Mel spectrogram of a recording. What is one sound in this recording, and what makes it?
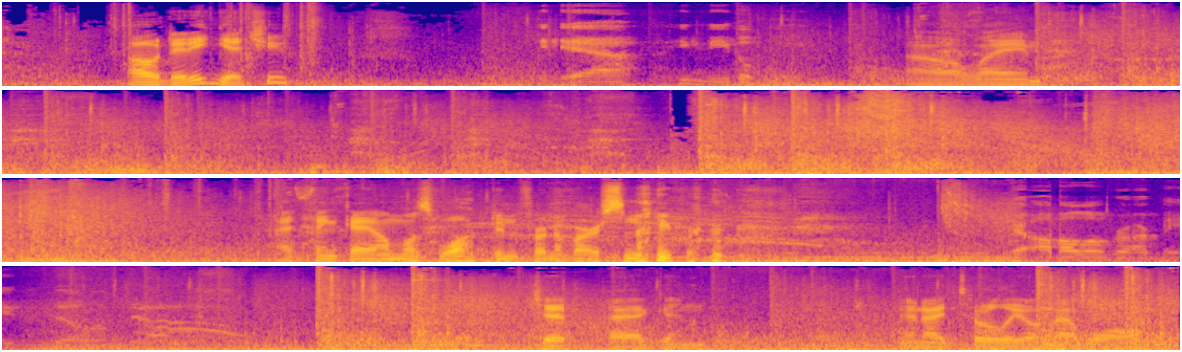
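Rifle shots crack now and then.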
